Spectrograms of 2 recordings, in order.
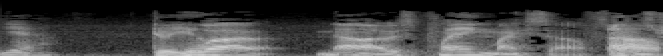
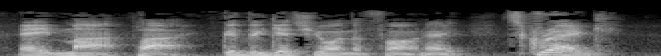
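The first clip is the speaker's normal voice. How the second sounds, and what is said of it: Put-on accent. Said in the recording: “in the accent?... I was trying to put an accent on”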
